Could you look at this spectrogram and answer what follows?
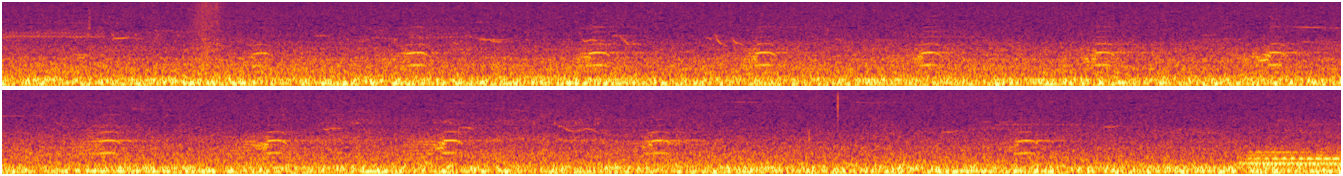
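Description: Geese honking, a long series of short calls about one or two a second that stops near the end, over a steady low rumble.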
